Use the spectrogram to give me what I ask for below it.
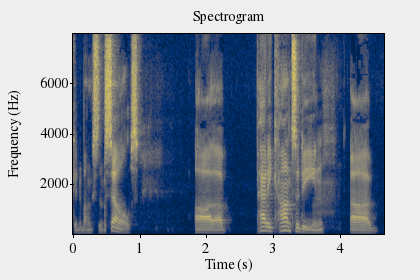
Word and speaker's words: Considine: amongst themselves uh patty considine uh i realize it rhymes with constantine constantine he people thought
